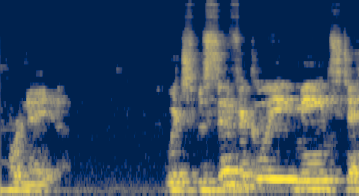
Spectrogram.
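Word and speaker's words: πορνεία: sexual immorality Jesus says the Greek word for sexual immorality is pronounced pora which specifically means means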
